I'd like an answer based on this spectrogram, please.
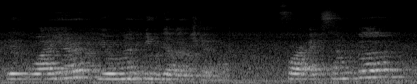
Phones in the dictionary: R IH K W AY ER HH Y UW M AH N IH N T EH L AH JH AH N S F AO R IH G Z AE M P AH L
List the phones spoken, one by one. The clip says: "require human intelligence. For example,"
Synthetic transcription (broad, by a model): R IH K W AY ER HH Y UW M AH N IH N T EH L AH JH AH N F AO R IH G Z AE M P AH L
